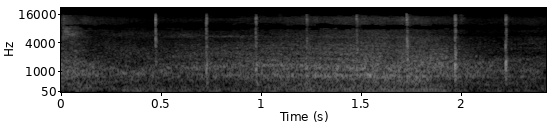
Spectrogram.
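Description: A car driving toward the microphone on an open road, its engine and tyre noise growing slowly louder.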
